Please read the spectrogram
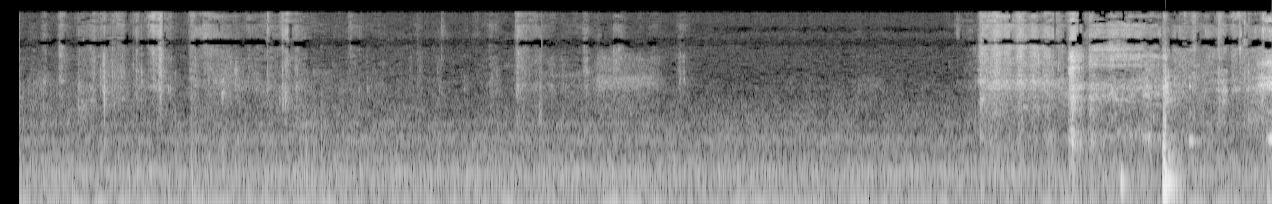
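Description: A kitten purring steadily in a low, pulsing rumble close to the microphone. From about ten seconds in, rustling and clicking from handling join the purr, with one loud bump near the end.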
